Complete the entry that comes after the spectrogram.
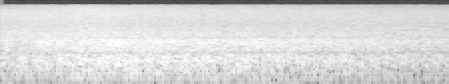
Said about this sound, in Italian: Mai prima di quel giorno assolato la bambina era stata portata fuori dalle mura e ora percepiva le onde scrosciare, infrangersi su alti scogli.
